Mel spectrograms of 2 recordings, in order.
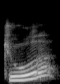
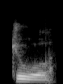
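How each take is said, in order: First: "chúa" high and rising, louder. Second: "chùa" low and falling. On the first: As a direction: push "chúa" up sharply in pitch. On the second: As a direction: let "chùa" sink in pitch. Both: Shown as a demonstration. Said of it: "With the different accents on the wording".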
